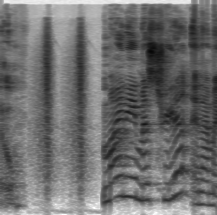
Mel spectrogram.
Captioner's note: logo whooshing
